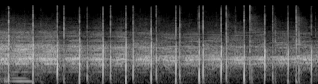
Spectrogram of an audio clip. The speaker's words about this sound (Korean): 저희가 또 아. 상을 드렸으니까 또 부상을 음. 준비했습니다. 오, 예, 부상은 뜨거운 박수와 환호 드리겠습니다.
